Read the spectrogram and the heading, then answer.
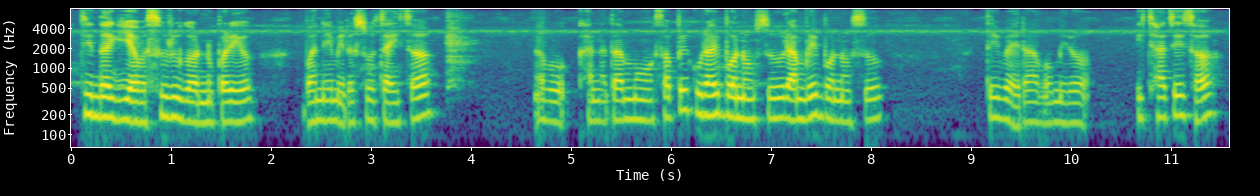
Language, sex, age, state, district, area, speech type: Nepali, female, 30-45, West Bengal, Kalimpong, rural, spontaneous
